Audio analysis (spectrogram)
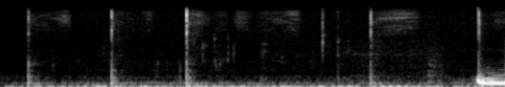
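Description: Pen on paper while working a geometry construction: a handful of sharp scratchy strokes spaced irregularly, close and fairly quiet, with a faint voice at the very end.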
